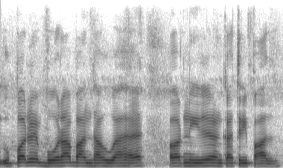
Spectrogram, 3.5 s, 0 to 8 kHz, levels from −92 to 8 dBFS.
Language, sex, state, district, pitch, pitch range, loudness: Hindi, male, Jharkhand, Garhwa, 130 Hz, 130-140 Hz, -18 LUFS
